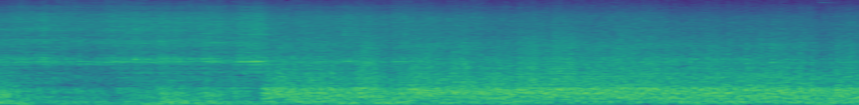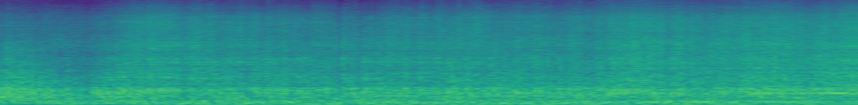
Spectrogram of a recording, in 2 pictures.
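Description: Live harsh noise from an effects-pedal and electronics rig: a loud, dense wall of distortion, heaviest in the low end. It thins out at the very start and comes back in full within two seconds, with a brief dip about six seconds in.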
